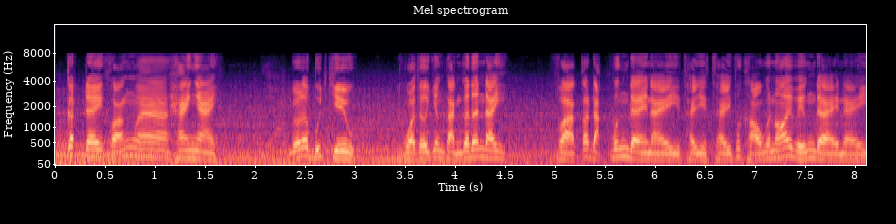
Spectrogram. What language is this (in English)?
Vietnamese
